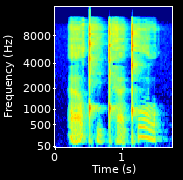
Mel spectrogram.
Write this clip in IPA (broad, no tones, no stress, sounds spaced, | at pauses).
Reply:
æ̰ lˠ ǃʰ ḭ ǃʰ æ̰ ǃʰ o lˠ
